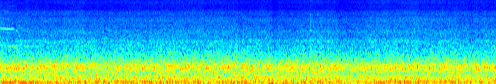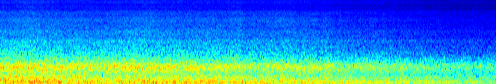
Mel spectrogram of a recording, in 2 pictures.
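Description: Steady rumble of a ferry's engines and the rush of its churning wake, with a strong low hum. It fades out near the end.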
